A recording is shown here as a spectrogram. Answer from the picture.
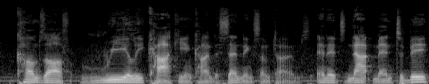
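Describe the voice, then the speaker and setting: This man's voice is very deep and low. He talks at a fairly quick pace. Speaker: comedian. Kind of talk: casual chat. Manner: talks in long stream-of-thought.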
